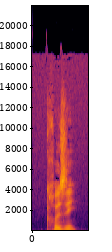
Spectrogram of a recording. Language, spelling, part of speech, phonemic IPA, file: French, creuser, verb, /kʁø.ze/, Fr-creuser.ogg
- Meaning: 1. to dig 2. to hollow out 3. to grow hollow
